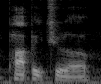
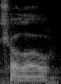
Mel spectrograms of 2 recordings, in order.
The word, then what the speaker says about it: Papi Chulo: anyway I apologize and I was told I'm seeing the name wrong it's it's too low papi chulo I I'd said cholo so so I apologize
